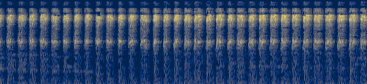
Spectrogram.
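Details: A walang kecek grasshopper sings loudly as tutor sound for canaries and other cage songbirds. Crisp, scratchy chirps come in a quick regular beat near six per second, high-pitched and rattling, with no other clear sounds.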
